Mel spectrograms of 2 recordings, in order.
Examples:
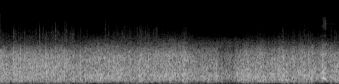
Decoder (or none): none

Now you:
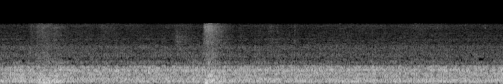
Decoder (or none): none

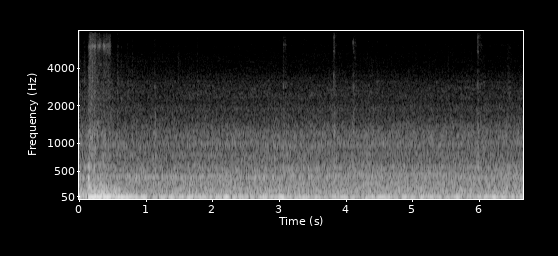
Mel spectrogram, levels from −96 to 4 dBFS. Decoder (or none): none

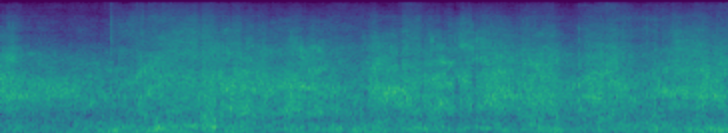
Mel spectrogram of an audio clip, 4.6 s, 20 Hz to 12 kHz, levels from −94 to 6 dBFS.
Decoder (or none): codec, HILCodec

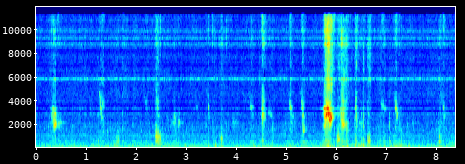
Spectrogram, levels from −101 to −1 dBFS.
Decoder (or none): codec, HILCodec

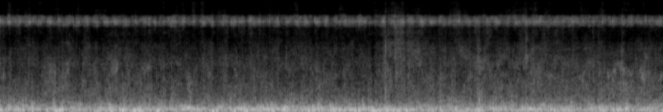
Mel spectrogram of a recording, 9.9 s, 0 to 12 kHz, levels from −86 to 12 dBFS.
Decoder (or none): codec, HILCodec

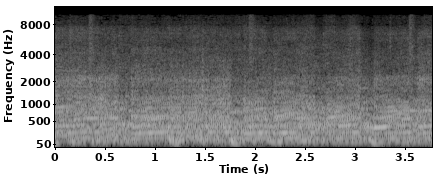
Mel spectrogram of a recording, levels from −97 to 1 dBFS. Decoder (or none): none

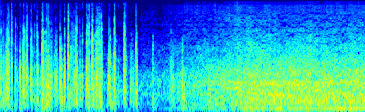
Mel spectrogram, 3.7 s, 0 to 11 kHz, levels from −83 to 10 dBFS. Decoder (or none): codec, HILCodec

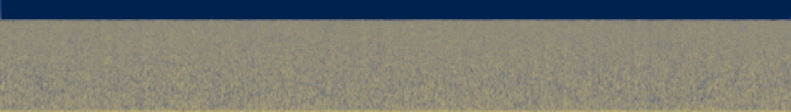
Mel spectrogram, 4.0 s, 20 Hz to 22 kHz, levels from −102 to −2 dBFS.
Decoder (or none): none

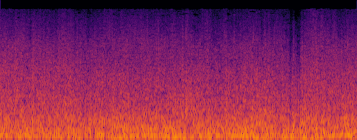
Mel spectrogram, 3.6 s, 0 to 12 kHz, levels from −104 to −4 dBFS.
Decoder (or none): none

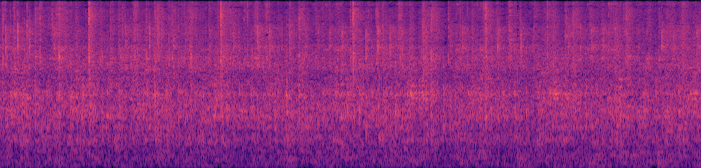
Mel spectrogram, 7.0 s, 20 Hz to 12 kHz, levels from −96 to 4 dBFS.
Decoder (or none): none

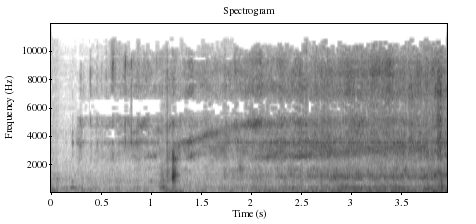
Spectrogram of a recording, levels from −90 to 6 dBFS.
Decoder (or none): codec, HILCodec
